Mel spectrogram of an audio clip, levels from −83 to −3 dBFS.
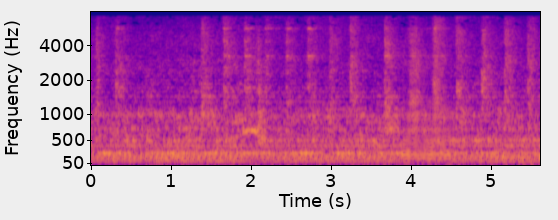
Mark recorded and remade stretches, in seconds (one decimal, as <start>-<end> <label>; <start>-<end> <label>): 0.0-3.9 recorded; 3.9-4.5 remade; 4.5-5.6 recorded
